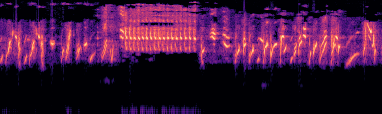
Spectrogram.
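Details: Goldfinch in song training delivering a lively twittering run interrupted by a half-second buzzy, rattling trill, then more rapid, bright chirps and rising whistled notes without pause.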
